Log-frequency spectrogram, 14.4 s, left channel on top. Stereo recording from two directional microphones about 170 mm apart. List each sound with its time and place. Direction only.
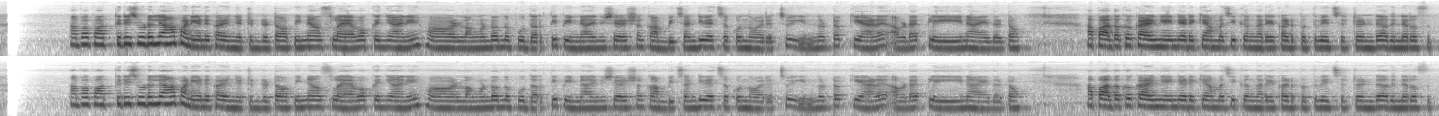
0.7 s a woman's voice: 15° left (ahead or behind)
